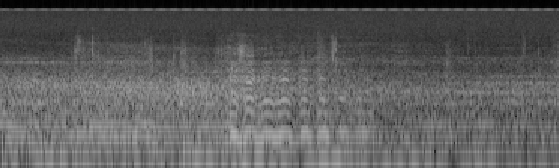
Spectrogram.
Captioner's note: giggling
